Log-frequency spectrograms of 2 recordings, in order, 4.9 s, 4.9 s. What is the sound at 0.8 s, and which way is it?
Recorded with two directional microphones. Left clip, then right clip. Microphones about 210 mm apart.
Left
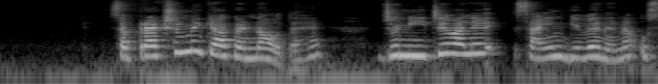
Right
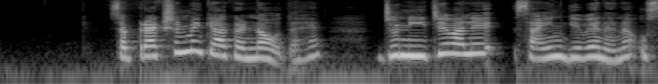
Speech, 50° right (ahead or behind).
